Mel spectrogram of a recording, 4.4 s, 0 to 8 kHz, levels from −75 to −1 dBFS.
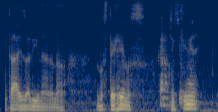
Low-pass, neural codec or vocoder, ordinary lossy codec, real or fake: none; codec, 16 kHz, 4 kbps, X-Codec, WavLM features, trained on Multilingual LibriSpeech; none; fake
